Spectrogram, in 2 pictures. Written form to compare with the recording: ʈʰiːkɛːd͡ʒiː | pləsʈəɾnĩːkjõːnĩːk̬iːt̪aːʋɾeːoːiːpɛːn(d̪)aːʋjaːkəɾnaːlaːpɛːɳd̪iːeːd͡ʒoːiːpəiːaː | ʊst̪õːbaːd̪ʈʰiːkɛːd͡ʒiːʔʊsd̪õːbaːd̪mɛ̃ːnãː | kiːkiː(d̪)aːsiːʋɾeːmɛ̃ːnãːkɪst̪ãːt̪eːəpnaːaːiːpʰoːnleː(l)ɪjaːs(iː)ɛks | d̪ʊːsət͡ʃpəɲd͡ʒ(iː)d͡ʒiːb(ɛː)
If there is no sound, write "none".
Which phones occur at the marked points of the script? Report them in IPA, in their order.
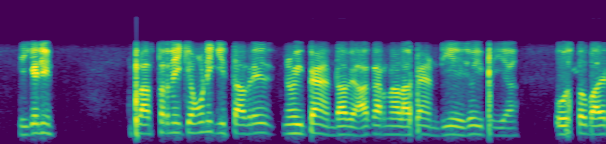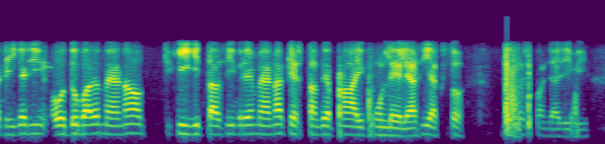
d̪, t̪, l, iː, aː, iː

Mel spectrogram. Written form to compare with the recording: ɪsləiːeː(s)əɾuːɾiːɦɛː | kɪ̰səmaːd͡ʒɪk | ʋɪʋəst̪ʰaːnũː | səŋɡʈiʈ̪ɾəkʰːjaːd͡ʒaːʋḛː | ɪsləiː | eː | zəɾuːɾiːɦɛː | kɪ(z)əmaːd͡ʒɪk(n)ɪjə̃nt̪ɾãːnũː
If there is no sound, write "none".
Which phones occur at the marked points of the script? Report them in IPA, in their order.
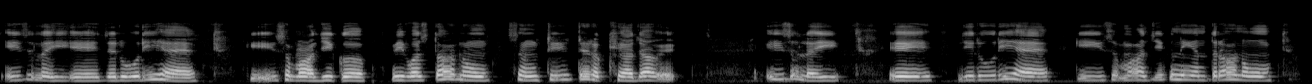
z, s, n

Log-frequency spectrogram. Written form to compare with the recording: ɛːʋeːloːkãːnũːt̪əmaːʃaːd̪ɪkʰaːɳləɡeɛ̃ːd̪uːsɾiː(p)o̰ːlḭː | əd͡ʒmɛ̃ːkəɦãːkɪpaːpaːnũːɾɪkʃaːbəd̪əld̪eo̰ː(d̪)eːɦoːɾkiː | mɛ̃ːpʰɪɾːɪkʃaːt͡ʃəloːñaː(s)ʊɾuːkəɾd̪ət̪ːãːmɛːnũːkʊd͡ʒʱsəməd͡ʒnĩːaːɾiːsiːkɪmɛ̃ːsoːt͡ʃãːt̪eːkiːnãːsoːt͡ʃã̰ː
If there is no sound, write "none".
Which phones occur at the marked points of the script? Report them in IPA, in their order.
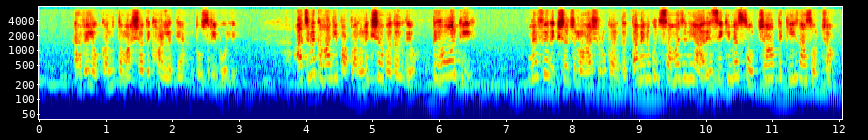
b, t̪, ʃ

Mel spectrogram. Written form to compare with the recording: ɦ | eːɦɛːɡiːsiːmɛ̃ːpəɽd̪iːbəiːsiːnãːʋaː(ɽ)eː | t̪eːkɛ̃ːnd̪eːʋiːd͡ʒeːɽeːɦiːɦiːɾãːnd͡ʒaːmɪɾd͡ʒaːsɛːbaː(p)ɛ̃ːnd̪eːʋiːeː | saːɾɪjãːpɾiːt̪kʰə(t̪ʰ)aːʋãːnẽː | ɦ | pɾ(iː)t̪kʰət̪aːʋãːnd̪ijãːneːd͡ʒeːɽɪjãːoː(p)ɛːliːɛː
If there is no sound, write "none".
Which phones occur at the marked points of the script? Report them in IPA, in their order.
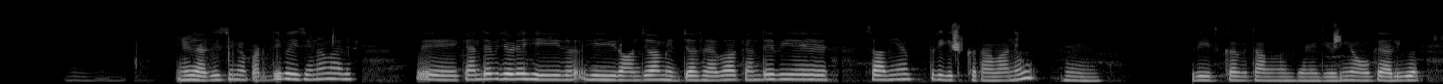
ɾ, k, t̪, iː, k

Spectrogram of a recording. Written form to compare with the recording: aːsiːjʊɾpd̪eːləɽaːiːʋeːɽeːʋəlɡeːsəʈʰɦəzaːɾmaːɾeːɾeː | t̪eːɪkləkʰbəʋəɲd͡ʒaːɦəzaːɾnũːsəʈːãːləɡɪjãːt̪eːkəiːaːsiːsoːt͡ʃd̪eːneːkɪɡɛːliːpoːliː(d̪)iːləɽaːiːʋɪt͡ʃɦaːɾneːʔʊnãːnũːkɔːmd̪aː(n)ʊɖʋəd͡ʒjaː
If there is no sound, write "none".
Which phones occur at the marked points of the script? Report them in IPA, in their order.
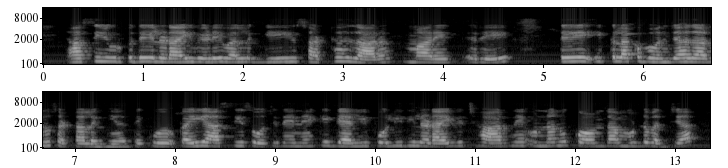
d̪, m

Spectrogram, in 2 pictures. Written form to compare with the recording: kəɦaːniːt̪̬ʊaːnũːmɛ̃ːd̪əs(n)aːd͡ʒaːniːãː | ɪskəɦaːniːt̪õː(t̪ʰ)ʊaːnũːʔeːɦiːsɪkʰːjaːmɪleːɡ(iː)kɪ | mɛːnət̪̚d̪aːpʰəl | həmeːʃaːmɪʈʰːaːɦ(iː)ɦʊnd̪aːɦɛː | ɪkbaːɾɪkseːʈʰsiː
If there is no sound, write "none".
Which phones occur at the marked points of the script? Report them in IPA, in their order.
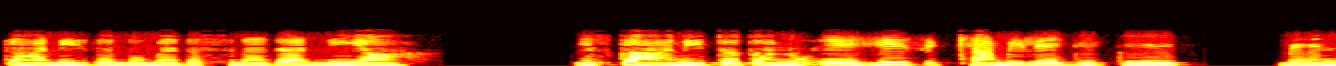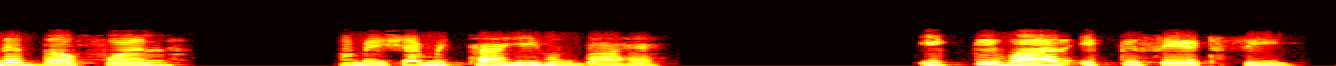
n, t̪, iː, iː

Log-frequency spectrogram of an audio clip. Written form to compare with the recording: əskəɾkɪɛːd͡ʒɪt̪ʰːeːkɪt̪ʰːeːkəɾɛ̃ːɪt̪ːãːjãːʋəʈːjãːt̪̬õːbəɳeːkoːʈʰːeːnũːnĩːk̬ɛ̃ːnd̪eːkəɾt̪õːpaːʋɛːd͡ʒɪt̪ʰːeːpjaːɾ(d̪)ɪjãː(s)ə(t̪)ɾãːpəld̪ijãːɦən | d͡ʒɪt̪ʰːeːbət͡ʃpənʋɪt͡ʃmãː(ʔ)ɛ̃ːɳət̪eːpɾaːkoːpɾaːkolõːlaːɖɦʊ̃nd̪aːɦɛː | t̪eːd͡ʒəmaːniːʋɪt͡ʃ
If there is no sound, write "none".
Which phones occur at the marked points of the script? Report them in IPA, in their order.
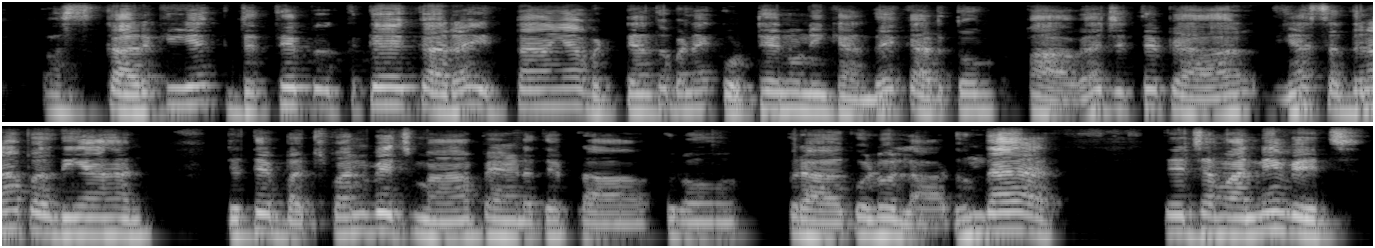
d̪, s, d̪, p

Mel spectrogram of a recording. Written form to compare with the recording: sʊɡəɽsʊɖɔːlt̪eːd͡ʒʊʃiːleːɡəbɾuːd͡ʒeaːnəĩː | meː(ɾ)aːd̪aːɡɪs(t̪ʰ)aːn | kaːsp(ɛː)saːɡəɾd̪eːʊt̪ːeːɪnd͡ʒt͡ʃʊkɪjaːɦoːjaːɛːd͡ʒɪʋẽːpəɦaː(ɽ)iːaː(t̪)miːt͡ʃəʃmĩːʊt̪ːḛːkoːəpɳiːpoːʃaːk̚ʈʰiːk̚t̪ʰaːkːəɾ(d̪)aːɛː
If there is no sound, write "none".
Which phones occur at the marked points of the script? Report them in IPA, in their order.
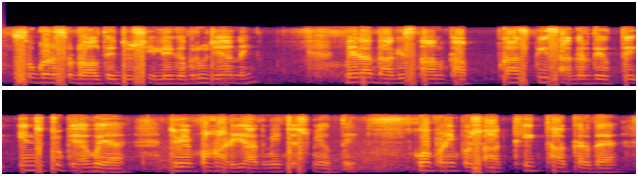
ɾ, t̪, iː, ɽ, d̪, d̪

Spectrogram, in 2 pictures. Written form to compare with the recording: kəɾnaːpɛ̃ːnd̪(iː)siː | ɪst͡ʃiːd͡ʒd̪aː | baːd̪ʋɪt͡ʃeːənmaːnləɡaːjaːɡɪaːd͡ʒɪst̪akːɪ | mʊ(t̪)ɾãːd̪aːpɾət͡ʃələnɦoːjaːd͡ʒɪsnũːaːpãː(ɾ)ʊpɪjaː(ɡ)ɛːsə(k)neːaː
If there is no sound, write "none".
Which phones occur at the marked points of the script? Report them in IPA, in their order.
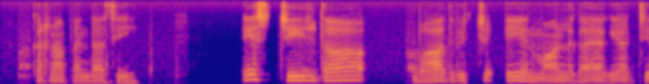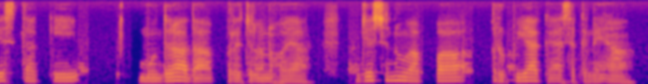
aː, d̪, ɾ, k, k

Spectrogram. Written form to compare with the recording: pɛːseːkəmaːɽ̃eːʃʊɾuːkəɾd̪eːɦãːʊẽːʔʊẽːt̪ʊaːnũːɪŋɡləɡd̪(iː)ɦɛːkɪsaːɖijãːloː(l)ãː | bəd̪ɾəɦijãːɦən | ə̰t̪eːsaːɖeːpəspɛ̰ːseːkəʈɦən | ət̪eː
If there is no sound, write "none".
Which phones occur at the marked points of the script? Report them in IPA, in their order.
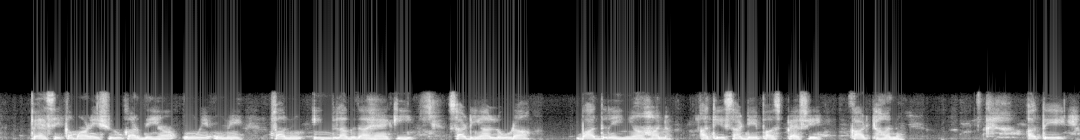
aː, ɽ

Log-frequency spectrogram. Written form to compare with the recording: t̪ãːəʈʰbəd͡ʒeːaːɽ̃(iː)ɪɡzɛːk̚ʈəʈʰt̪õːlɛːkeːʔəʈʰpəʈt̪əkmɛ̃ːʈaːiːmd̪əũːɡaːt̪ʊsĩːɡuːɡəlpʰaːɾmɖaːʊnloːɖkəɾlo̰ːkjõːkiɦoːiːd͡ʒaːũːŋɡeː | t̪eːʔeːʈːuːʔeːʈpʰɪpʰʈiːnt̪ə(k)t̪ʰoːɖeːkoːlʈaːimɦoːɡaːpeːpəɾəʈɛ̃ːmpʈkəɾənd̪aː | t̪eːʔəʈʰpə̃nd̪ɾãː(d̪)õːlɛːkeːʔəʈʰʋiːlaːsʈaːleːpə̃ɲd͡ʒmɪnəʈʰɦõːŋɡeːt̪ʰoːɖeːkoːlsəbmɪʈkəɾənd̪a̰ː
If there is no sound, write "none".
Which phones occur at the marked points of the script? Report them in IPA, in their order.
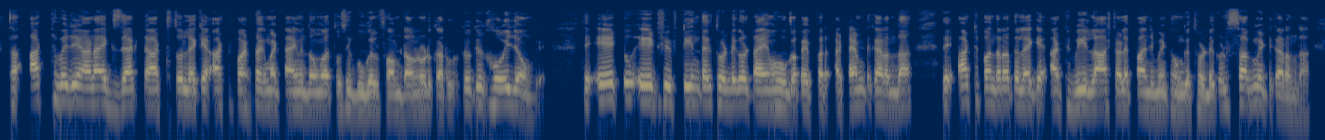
aː, k, t̪

